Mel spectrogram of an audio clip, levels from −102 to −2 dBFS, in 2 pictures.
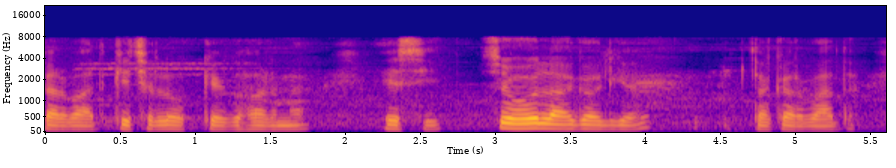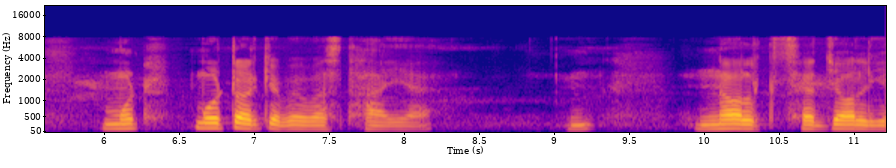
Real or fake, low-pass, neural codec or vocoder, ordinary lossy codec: real; none; none; none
